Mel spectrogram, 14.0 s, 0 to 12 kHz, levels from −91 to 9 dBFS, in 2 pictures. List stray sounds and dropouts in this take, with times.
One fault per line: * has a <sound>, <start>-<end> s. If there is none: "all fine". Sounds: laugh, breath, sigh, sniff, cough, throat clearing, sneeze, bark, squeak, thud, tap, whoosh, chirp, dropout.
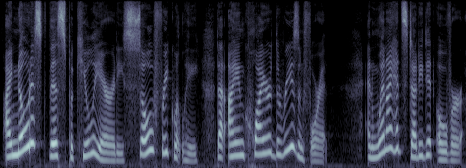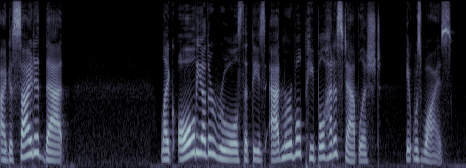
all fine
